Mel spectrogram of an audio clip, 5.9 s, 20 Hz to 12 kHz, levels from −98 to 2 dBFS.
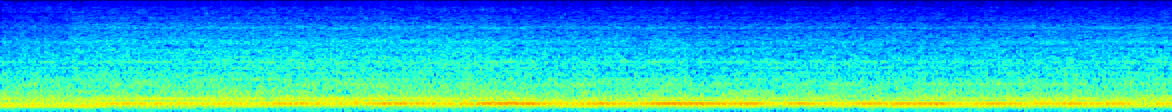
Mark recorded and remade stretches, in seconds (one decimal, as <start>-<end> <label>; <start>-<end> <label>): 0.0-0.9 recorded; 0.9-3.0 remade; 3.0-4.0 recorded; 4.0-4.7 remade; 4.7-5.9 recorded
